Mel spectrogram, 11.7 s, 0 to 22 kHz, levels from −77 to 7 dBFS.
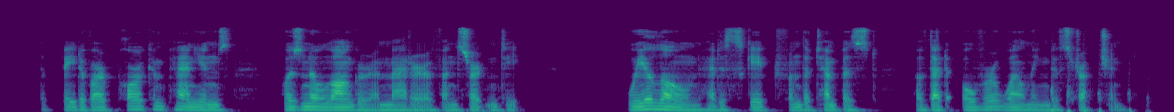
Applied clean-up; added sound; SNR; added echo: neural mask model DeepFilterNet 3.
